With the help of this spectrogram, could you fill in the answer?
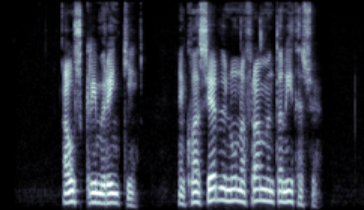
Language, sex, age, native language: Icelandic, male, 40-49, Icelandic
